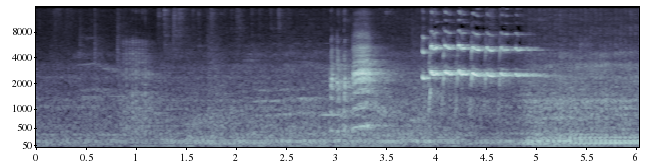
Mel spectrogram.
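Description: Alexandrine parakeets calling: a short squawk about three seconds in, then a rapid buzzy chatter at one high pitch lasting about a second. A low engine hum rises under it near the end.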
